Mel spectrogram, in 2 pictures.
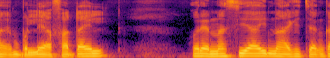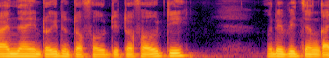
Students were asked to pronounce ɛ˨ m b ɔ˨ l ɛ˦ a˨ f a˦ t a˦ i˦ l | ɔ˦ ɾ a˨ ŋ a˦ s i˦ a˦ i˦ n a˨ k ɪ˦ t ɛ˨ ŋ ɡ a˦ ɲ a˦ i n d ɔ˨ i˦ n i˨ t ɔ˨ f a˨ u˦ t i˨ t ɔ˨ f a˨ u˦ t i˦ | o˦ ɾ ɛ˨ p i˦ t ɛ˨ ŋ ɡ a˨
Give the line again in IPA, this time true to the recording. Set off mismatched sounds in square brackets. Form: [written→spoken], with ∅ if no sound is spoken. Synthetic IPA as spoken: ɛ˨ m b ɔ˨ l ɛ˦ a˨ f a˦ t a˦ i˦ l | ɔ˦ ɾ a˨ [ŋ→n] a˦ s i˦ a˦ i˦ n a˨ k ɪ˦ [t→t͡ʃ] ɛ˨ ŋ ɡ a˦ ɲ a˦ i n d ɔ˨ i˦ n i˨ t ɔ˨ f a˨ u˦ t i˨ t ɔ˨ f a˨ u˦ t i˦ | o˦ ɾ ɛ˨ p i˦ [t→t͡ʃ] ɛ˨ ŋ ɡ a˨

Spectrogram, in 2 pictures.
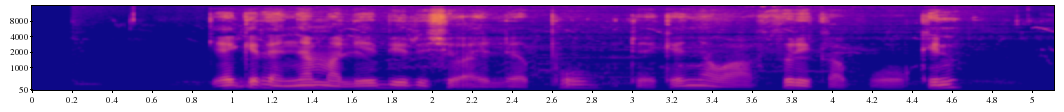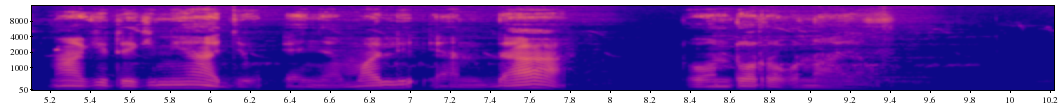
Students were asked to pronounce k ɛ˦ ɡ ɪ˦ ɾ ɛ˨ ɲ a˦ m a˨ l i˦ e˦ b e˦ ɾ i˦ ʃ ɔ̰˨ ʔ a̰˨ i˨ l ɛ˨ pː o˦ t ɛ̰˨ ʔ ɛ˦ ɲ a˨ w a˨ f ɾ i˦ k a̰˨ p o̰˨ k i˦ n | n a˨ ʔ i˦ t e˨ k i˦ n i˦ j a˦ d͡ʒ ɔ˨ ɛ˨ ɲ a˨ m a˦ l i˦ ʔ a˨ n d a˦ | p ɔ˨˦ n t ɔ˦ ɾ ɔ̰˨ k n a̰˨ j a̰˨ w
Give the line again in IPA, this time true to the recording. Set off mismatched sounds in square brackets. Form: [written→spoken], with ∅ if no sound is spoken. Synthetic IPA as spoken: k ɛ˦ ɡ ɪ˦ ɾ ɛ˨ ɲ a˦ m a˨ l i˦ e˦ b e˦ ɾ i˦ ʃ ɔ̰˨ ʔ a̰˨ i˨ l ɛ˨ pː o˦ t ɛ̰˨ [ʔ→k] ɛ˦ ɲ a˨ w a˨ f ɾ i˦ k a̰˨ p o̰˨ k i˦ n | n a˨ [ʔ→k] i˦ t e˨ k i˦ n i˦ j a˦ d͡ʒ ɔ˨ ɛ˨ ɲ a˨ m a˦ l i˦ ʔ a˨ n d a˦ | [p→t] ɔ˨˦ n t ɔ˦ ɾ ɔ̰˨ k n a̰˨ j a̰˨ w

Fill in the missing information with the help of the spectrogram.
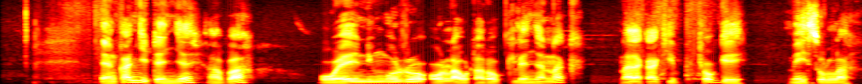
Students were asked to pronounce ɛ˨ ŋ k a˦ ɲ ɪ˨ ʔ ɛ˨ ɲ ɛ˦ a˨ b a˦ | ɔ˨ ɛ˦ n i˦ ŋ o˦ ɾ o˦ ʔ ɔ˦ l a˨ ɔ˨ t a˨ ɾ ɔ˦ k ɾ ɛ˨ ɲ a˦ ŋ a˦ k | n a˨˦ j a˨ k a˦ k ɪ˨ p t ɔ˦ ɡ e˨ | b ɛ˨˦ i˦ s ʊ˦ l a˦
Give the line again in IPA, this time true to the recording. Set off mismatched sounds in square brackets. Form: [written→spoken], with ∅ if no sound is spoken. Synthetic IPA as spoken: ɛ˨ ŋ k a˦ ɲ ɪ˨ [ʔ→t] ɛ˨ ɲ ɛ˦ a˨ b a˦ | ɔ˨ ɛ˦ n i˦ ŋ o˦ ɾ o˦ ʔ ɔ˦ l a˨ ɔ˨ t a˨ ɾ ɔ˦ k [ɾ→l] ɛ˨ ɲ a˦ [ŋ→n] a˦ k | n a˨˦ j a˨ k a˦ k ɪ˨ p [t→t͡ʃ] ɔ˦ ɡ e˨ | [b→m] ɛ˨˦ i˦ s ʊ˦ l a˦

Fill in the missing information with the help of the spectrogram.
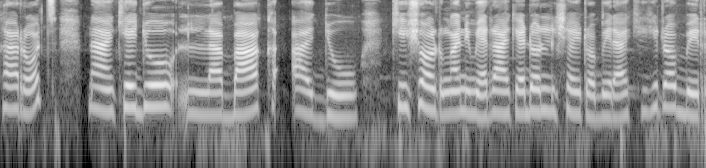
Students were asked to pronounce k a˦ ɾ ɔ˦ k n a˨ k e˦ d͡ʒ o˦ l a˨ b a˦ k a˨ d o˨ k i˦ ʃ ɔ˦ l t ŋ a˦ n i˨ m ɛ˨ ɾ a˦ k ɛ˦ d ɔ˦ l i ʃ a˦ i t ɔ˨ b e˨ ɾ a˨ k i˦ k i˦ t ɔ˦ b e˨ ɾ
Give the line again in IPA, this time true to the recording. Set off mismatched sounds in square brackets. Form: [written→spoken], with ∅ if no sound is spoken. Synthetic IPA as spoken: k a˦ ɾ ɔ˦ [k→t] n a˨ k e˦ d͡ʒ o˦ l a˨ b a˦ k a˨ [d→d͡ʒ] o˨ k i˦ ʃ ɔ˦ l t ŋ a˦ n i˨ m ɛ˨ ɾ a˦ k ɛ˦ d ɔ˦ l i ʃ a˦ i t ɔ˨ b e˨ ɾ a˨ k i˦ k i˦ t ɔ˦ b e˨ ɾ

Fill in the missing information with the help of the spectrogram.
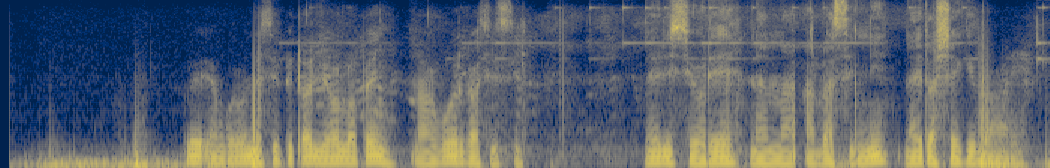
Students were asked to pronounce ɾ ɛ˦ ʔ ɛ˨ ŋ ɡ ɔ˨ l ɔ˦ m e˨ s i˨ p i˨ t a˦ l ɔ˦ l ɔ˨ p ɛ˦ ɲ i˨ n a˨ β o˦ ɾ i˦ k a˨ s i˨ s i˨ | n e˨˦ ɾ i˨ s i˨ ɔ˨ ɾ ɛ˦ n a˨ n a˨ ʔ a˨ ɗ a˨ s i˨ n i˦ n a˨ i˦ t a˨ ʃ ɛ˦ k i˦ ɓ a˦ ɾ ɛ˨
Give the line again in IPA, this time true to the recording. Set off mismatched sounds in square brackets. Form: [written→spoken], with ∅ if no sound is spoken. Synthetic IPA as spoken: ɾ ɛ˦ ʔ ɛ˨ ŋ ɡ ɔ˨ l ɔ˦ [m→n] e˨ s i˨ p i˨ t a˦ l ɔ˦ l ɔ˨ p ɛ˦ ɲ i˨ n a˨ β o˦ ɾ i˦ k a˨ s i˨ s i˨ | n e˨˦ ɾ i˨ s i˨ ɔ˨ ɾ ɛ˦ n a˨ n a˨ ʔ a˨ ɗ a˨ s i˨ n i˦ n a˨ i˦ t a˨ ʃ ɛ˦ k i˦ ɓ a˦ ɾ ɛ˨

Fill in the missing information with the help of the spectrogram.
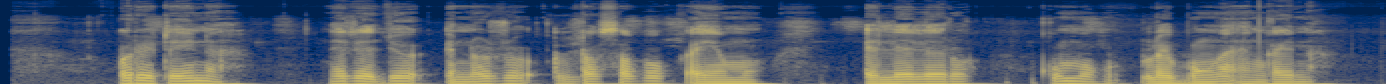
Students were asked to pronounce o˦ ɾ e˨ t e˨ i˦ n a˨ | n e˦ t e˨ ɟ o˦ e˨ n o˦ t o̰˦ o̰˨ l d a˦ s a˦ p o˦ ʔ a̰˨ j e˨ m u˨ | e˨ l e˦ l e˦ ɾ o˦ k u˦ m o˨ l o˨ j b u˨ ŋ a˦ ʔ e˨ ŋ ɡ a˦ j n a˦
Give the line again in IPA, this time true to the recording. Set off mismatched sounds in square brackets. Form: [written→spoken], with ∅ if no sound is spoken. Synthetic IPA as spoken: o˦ ɾ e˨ t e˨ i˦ n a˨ | n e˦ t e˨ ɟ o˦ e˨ n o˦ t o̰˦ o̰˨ l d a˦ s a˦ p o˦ [ʔ→k] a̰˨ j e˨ m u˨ | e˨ l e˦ l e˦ ɾ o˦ k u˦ m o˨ l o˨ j b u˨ ŋ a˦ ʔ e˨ ŋ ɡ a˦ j n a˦

